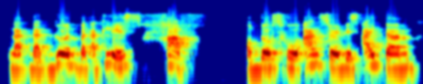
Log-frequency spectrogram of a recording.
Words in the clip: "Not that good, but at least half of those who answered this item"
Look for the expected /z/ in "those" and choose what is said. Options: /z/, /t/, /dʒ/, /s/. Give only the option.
/s/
